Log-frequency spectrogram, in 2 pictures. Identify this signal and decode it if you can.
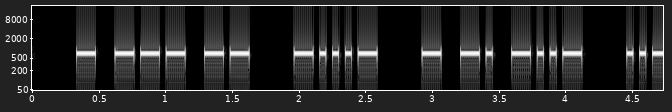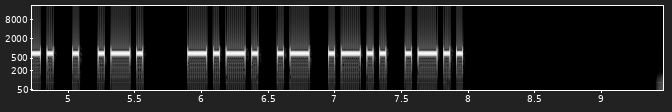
Morse code, heard as a keyed tone, about 24 wpm, 700 Hz. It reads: TOM <BT> TNX FER CALL
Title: Speed-Racing Common QSO Phrases Encore - 25wpm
